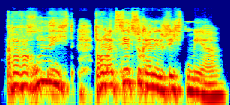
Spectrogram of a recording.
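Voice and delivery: put-on eager young goblin. A narrator's reading. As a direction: press him hard for an answer. Goblin pleads with old sage. (viel höher, drängender kleiner Kobold)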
